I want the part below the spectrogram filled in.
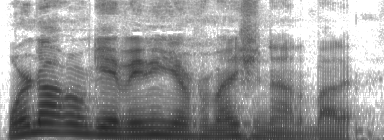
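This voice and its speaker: A man with a smoker's rasp, bantering casually as a podcast co-host. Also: medium pitch, huge pitch swings, rapid-fire, warm tone. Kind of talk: casual beer-review banter.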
